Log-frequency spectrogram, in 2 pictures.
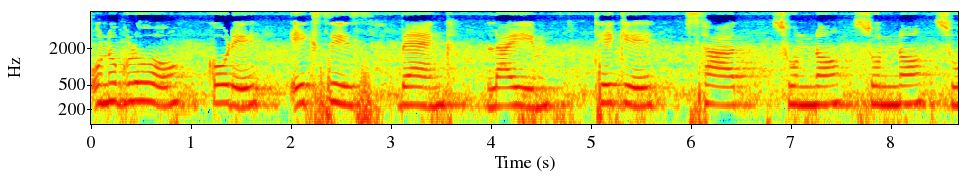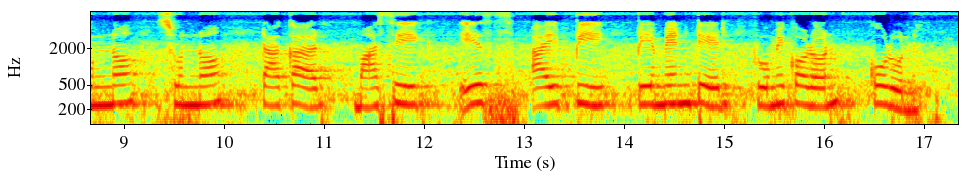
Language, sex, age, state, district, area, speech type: Bengali, female, 18-30, West Bengal, Nadia, rural, read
